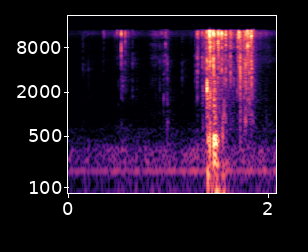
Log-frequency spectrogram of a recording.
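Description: A bag of assorted coins is handled: a brief crinkling, crunchy rustle with a few faint metallic clinks, lasting under a second after quiet background hum, no talking.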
